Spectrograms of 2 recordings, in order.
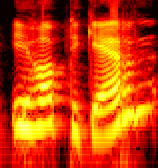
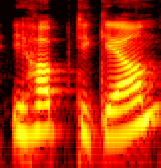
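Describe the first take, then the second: First: Bavarian "gern" with a rolled r and more push; retry with a rolled r on "gern"; correcting her Bavarian by rolling the r. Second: A light try at Bavarian, r barely rolled; half-confident Bavarian "Ich hab die gern"; Bavarian accent. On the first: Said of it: "da musst du das R mehr rollen". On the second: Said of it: "also hier das Bayerische". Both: Shown as a demonstration.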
